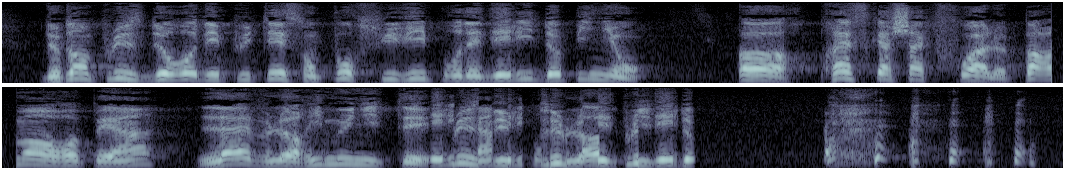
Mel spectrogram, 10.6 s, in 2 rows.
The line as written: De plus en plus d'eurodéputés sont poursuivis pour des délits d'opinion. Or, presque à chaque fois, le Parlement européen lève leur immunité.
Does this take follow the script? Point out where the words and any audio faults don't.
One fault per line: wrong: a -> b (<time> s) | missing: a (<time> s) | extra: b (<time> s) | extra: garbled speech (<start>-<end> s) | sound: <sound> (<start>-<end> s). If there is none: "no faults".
missing: plus (0.3 s)
sound: dropout (5.2-5.4 s)
extra: garbled speech (7.4-8.8 s)
sound: laugh (9.4-10.5 s)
